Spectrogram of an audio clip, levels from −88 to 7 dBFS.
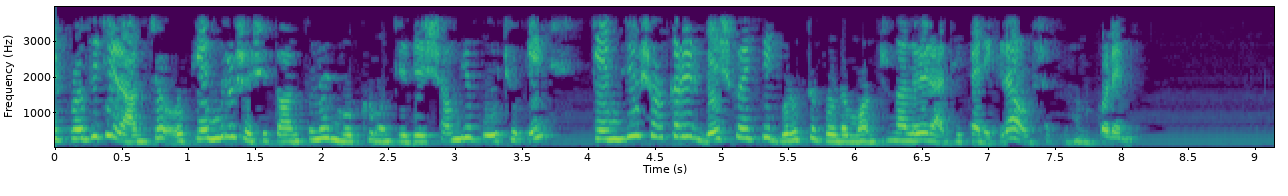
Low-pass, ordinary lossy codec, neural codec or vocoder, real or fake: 3.6 kHz; none; vocoder, 44.1 kHz, 128 mel bands every 256 samples, BigVGAN v2; fake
